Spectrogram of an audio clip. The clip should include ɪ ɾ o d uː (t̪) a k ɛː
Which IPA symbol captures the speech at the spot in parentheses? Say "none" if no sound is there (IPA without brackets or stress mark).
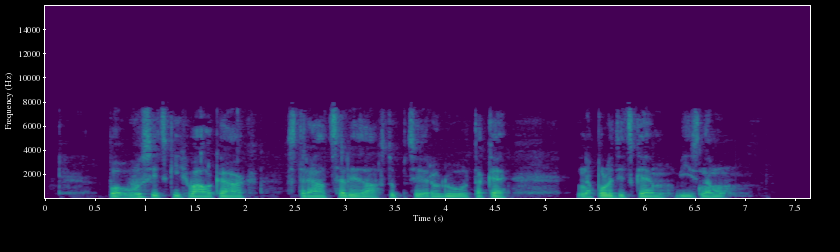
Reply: t̪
